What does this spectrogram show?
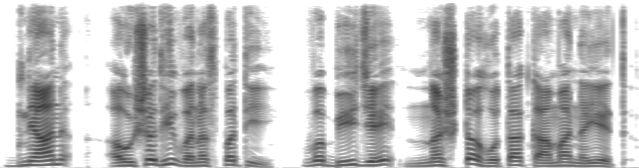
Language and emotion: Marathi, neutral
